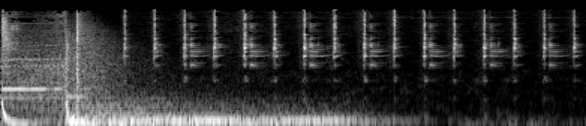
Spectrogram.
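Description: A clock ticks steadily and evenly, its crisp clicks emerging as a deep rumbling thud and low hum fade away, leaving the ticking alone and fairly quiet by the end.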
